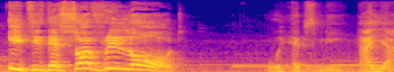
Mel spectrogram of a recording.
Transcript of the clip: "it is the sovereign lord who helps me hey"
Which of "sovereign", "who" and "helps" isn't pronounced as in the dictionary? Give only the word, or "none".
none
